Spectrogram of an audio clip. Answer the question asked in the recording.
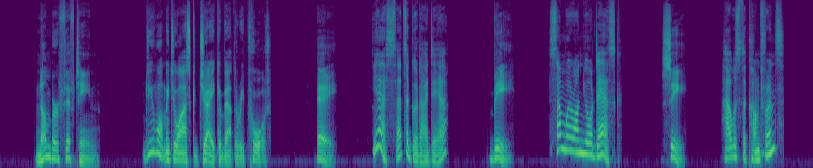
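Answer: A: Yes, that's a good idea.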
